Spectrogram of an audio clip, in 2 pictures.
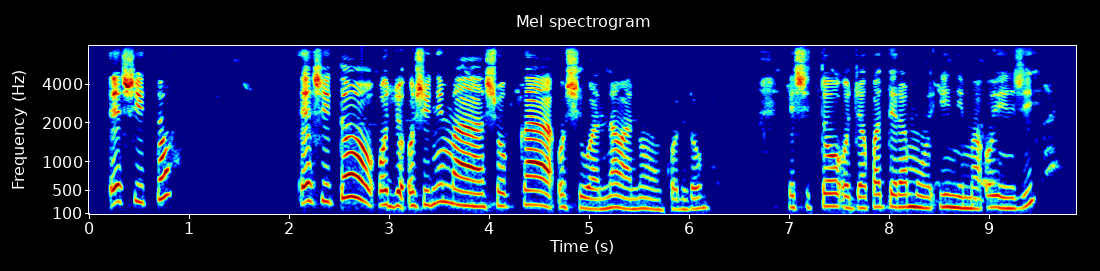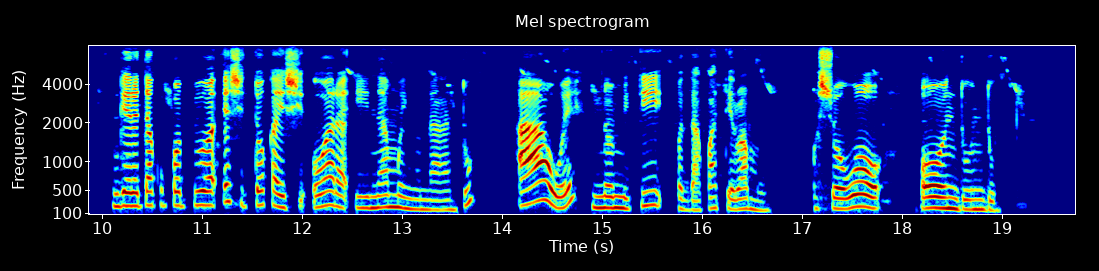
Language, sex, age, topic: Oshiwambo, female, 25-35, agriculture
